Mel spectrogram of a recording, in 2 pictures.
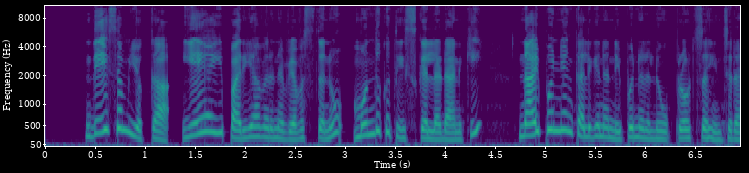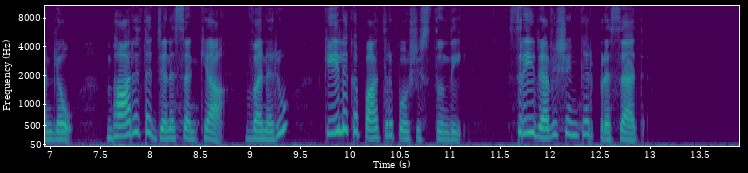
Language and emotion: Telugu, neutral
